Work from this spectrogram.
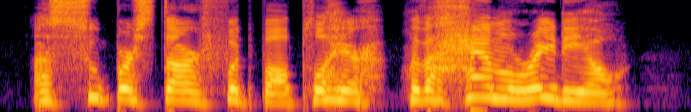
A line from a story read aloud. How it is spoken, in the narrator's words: he gasped, still laughing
